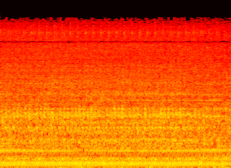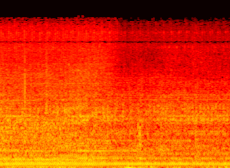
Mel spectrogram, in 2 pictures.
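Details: Ford Escort warm idle, reported to have a slight misfire only when cold and no smoke: smooth, even low-hum idle with no tapping or misses, running quietly and healthy.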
